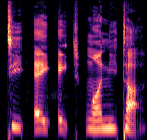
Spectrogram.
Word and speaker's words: Juanita: And then there was Juanita, and it was spelled WAN, then it was NEETAH, Juanita. So he'd say it right. Right. Because It was Juanita begins with a J, right?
